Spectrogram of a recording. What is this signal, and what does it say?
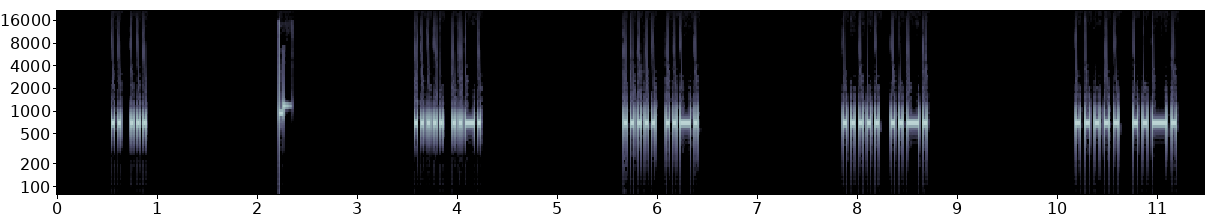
Morse code, heard as a keyed tone, about 33 wpm, 700 Hz. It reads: IS 5F 5F 5F 5F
